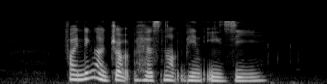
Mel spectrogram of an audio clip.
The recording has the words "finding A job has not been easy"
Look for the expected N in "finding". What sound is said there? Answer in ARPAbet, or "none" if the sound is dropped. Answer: N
